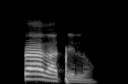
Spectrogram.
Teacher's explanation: La palabra trágatelo, tra es la que lleva la mayor intensidad y se ubica en el antepenúltimo lugar, por ende va a llevar tilde, trágatelo.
